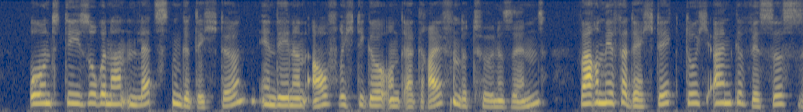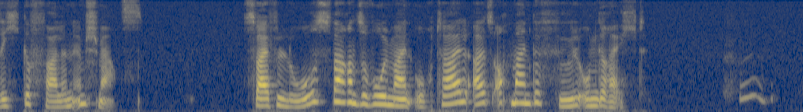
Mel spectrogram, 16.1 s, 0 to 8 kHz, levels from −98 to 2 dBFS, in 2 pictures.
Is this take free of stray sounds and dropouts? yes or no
no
